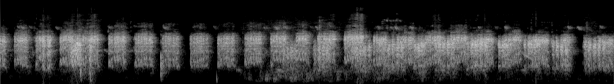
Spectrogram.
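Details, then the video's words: A white-eye gives a lure call: rapid, scratchy, high chattering notes, about three or four each second, in a steady unbroken run. "Tiếng chim trao trảo mồi"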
